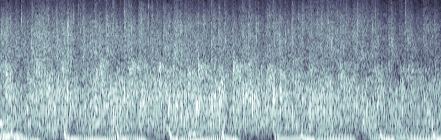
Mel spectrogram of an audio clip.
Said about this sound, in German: Vielen, vielen Dank an euch alle und einen herzlichen Applaus bitte.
